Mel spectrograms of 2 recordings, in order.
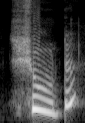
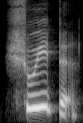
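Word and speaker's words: suite: Jewellery शूट। यह हमारा wrong pronunciation है। स्वीट।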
